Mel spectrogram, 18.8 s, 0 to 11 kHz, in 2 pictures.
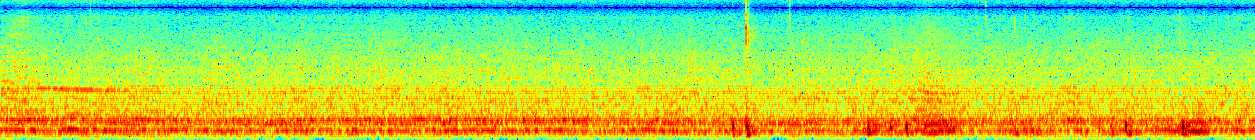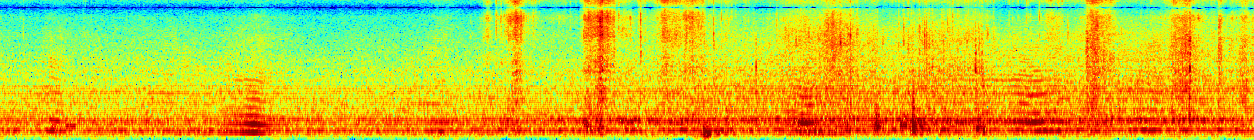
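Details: Steady low hum of honey bees busy at the hive on a warm 72-degree February day in a northern Kentucky apiary, with frequent short clicks and rustles and a louder patch of bright crackling noise near the end.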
